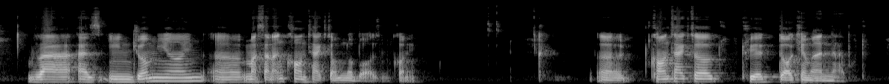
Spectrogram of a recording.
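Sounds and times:
speech: 0.3 - 4.3, 6.0 - 8.6
computer mouse clicks: 4.9 - 5.2.

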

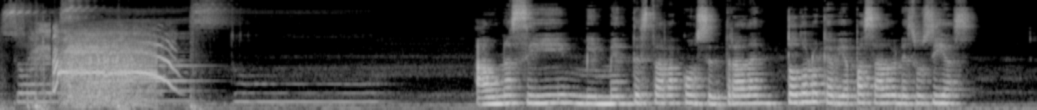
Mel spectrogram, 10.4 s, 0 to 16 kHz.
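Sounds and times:
muffled stifled scream: 0.5 - 1.9
speech: 4.8 - 9.8.

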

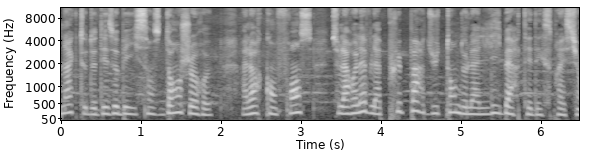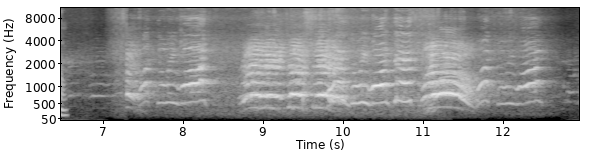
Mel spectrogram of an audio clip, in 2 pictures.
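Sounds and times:
speech: 0.0 - 6.7
crowd chanting at a climate protest: 7.3 - 12.9.

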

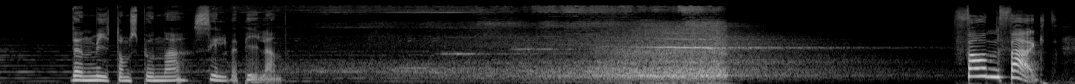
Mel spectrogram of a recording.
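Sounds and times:
speech: 0.7 - 3.0, 9.9 - 10.5
metro train rumbling along tracks: 2.2 - 8.9
metro train wheels squealing: 2.8 - 8.4.

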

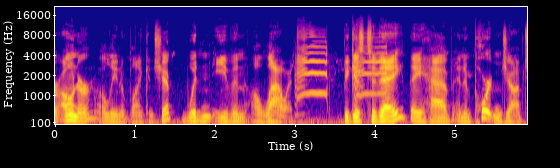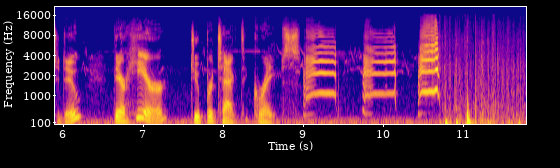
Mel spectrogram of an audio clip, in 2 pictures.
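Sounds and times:
speech: 0.0 - 9.2
falcon calling: 2.6 - 4.5, 8.3 - 10.8.

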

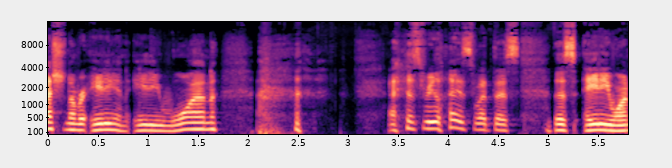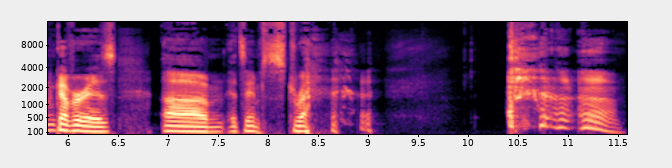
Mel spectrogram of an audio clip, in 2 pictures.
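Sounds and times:
speech: 0.0 - 2.7, 3.4 - 9.2, 10.5 - 11.5
person coughing: 10.4 - 11.5.

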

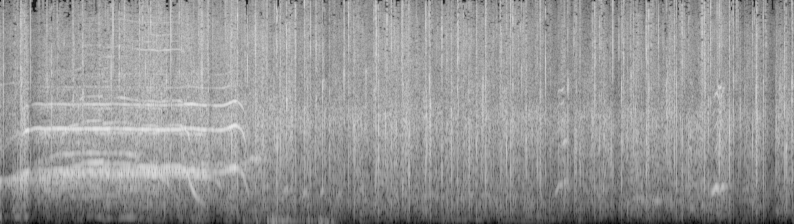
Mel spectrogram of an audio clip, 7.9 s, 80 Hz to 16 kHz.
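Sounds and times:
whoops and cheers: 0.0 - 3.3
audience applause: 0.0 - 7.9.

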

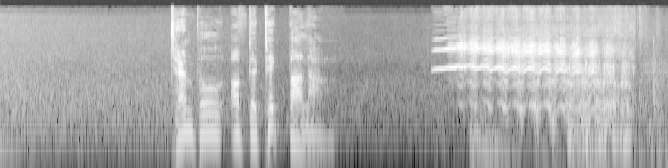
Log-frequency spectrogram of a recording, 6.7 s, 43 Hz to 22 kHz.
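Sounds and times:
speech: 1.8 - 3.3
horse neighing: 4.3 - 6.4.

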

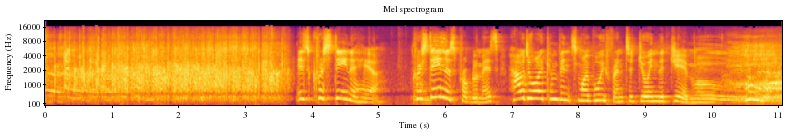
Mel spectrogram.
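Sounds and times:
crowd applauding: 0.0 - 3.8
speech: 3.8 - 11.0.

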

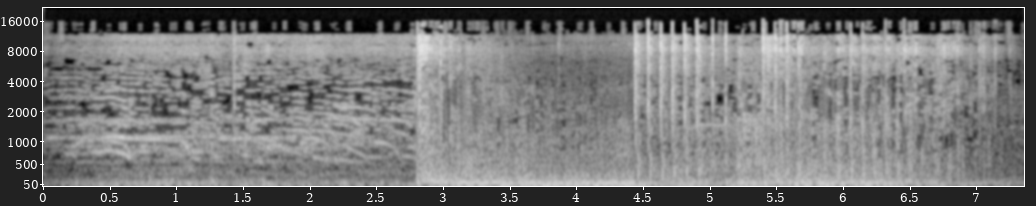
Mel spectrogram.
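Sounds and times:
people shouting in chaotic commotion: 0.0 - 3.0, 4.4 - 6.5
crowd noise at a street protest: 0.0 - 7.3
rapid gunshots from troops firing on protesters: 4.4 - 7.3.

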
